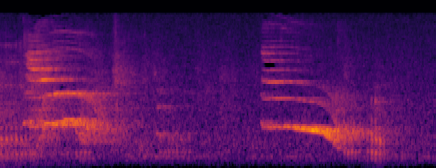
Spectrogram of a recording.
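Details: Two clear, drawn-out kitten meows, each falling in pitch toward its close, from three-week-old kittens learning to walk.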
